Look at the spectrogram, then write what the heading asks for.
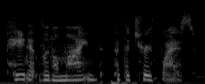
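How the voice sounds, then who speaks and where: Game role: actress as earnest, gentle young woman, mid-pitched, measured delivery, soft music underneath. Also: flat delivery, vocal fry, lightly acted. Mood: solemn. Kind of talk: video game voice acting.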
